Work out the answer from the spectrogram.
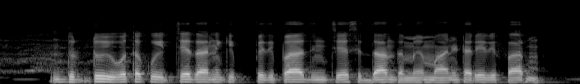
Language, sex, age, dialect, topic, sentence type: Telugu, male, 25-30, Southern, banking, statement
